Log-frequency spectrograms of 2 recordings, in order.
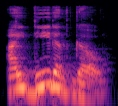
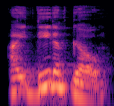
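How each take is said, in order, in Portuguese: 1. O T em didn't é totalmente omitido. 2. O T em didn't é totalmente omitido.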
